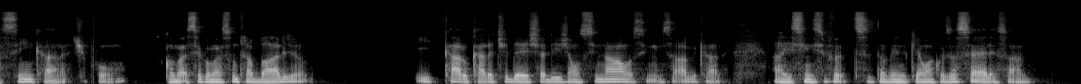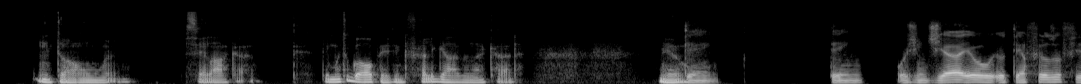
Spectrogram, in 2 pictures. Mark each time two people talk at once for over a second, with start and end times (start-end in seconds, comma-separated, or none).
none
